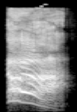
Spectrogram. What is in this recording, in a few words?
mobster pain severe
